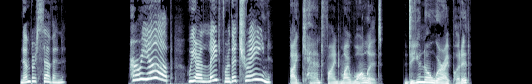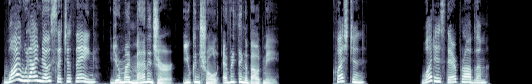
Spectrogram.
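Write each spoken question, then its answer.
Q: What is their problem?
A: They are late for the train and can't find his wallet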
